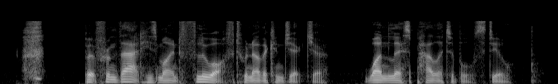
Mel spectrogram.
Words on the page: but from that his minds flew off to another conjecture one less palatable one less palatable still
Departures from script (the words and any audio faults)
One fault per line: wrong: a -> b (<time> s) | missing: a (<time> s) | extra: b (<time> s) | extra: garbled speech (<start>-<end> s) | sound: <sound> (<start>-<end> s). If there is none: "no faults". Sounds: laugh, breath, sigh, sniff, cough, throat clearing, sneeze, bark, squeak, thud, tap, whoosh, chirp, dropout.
sound: breath (0.2-0.5 s)
wrong: minds -> mind (1.6 s)
missing: one less palatable (4.7 s)
sound: tap (5.3-5.5 s)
